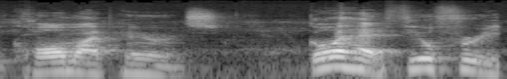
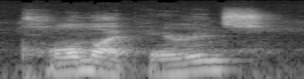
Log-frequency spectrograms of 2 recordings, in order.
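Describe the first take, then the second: First: Slow, falling scoff. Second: Slow, rising disbelief; disbelieving. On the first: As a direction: say it flat, dismissing the threat. Repeating the threat, scoffing. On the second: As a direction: repeat it as if you can't believe it. Repeating the threat in disbelief. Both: Real, not acted.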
